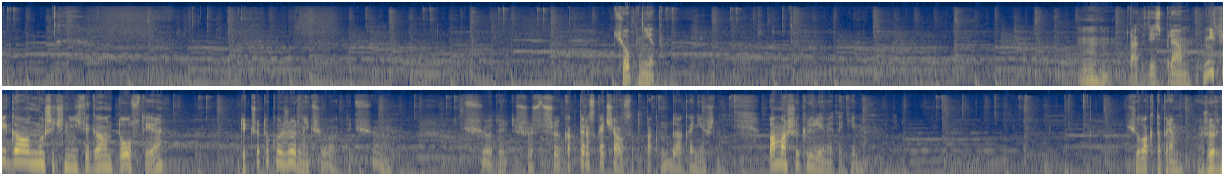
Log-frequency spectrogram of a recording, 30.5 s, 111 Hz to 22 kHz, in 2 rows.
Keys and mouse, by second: 2.3 shift+middle click, 2.8-4.6 middle drag, 5.3 click, 6.6 click, 7.2 g, 8.3 click, 9.5 middle click, 9.9-17.5 middle drag, 19.3-20.5 middle drag, 21.6 g, 22.3 middle click, 23.3 click, 24.7 middle click, 25.7 click, 26.4 g, 27.3 middle click, 27.9 click, 28.6 g, 29.8 middle click.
